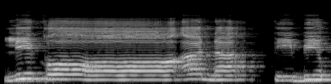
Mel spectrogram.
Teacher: यहाँ नून को हमने हमजा साकिन के साथ मिलाना है। इस नून को हमजा साकिन के साथ मिलाएंगे, नून हमजा ज़बर न।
